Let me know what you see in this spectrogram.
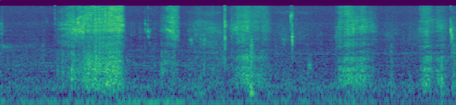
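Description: People slurping spicy knife-cut noodles (jang-kalguksu) from metal bowls: several short, noisy slurps, the loudest about a second in, with a few light clinks of utensils on the bowls.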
